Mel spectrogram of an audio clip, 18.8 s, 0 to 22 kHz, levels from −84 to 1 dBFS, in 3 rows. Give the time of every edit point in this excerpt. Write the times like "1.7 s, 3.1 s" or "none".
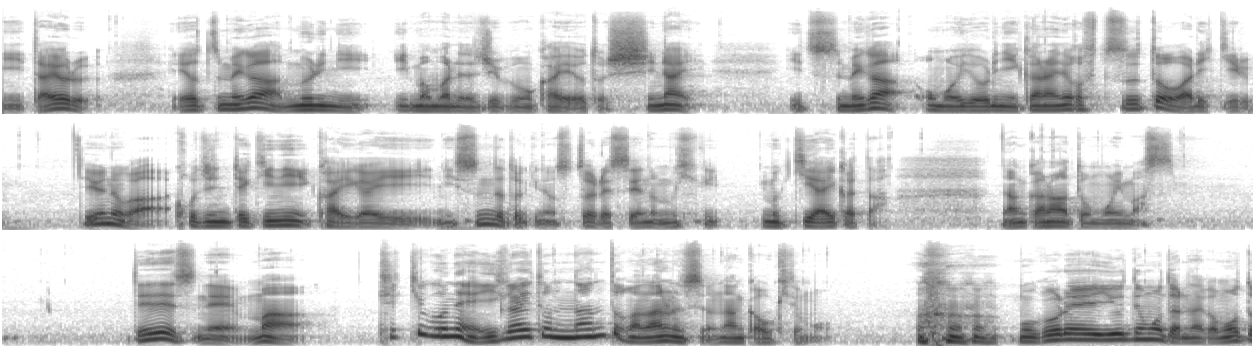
7.1 s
